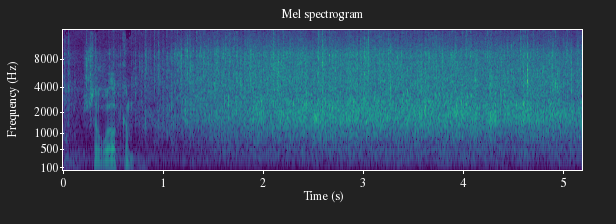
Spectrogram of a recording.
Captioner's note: audience applause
